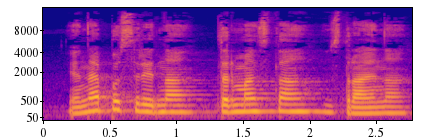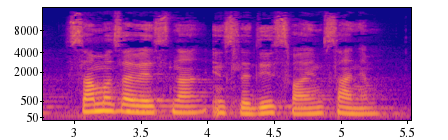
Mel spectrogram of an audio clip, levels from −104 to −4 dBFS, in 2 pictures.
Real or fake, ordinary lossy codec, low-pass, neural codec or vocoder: real; MP3, 64 kbps; 14.4 kHz; none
